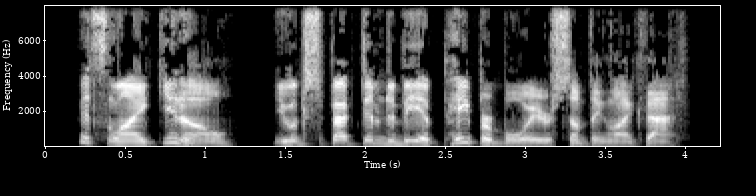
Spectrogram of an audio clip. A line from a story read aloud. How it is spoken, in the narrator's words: Morton chuckled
